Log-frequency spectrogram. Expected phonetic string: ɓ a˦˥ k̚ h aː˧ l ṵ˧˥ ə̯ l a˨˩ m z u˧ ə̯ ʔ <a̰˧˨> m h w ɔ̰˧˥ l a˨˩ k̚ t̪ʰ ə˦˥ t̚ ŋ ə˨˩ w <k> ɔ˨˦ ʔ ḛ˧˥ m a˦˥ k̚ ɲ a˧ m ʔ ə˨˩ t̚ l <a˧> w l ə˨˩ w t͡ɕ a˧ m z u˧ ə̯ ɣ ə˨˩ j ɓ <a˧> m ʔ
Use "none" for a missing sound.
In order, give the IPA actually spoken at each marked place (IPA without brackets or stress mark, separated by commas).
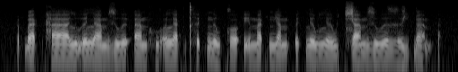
a˧, k, ə˧, a̰˧˨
